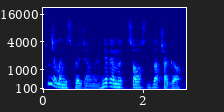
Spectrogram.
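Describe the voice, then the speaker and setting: A man's voice: mid-range voice, animated, moderate pace. A man with a Polish accent and a mid-range voice talks as a podcast co-host. His delivery is casual and critical, with an exasperated, disbelieving edge, and faint music sits behind him. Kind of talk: casual critical discussion of a series.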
